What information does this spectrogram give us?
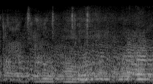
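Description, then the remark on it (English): A swarm of flies buzzes steadily, a dense droning hum that wavers slightly in pitch as the insects move about, continuous, with no voices. “And for a moment, you think nothing happens, that there are no flies coming. But then you begin to hear the buzzing.”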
